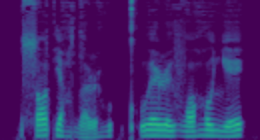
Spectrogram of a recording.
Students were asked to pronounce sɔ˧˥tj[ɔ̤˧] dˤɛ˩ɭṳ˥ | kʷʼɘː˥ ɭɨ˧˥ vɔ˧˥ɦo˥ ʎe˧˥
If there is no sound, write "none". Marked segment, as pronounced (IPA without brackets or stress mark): ɔ̤˧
